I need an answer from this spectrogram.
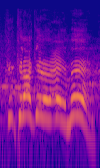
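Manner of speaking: loud, high preacher call; call for amen. Real, not acted. Preacher calling the congregation for an amen, loud and high. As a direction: rouse the church to answer.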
